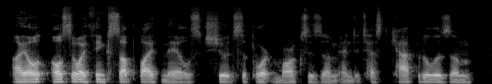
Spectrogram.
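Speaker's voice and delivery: ordinary delivery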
